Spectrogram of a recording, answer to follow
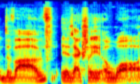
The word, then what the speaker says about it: vav: vav is actually a wah. It's pronounced wah. Uh not vav. The the v vocalization is for modern Hebrew.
